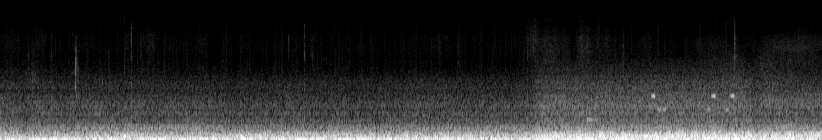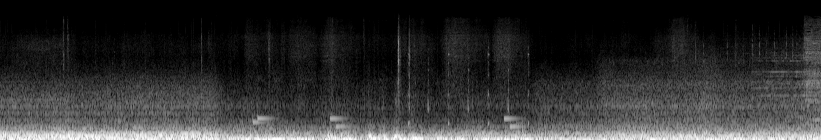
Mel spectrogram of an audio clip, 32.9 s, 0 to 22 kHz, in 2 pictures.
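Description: Inside the cabin of a Peugeot 508 SW PSE plug-in hybrid on the move: a steady low road and tyre rumble. About ten seconds in, a brighter hiss joins for some ten seconds while the windscreen washer sprays and the wipers sweep. A few faint short tones and clicks follow later.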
